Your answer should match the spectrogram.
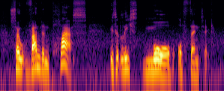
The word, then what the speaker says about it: Vanden Plas: But if we refer back to the history, we learn that it's a Flemish name. So Vanden Plass is at least more authentic.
